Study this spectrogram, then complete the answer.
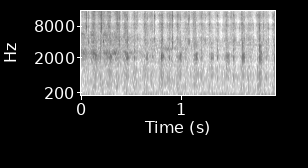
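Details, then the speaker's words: BMW M235i going into limp mode with a timing fault code: faint, light ticking at about six clicks a second from a new BMW VANOS solenoid before fitting, which is said to be normal for new ones. "I didn't know this but apparently new ones will make a noise listen to"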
